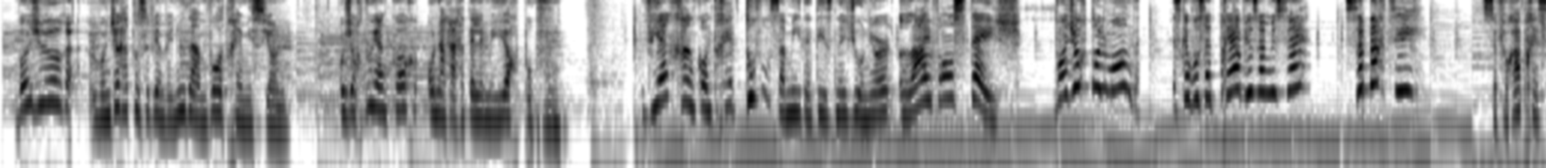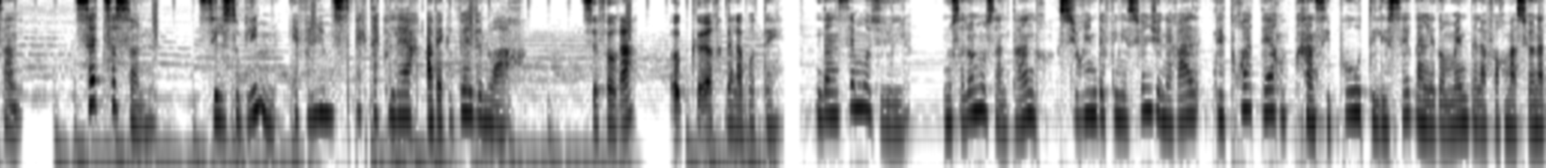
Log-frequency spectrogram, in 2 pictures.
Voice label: Voice Over Commercial FR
